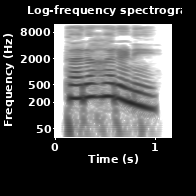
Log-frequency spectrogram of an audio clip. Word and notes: ತರಹರಣೆ: taraharane

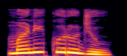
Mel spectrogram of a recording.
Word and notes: ಮಣಿಕುರುಜು: maṇi kuruju

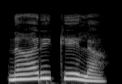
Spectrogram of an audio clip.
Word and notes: ನಾರೀಕೇಲ: nārīkēla

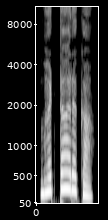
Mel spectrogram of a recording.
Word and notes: ಭಟ್ಟಾರಕ: kannada

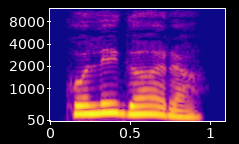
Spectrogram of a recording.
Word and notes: ಕೊಲೆಗಾರ: kolegāra

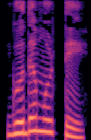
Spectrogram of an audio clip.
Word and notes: ಖಾತೆಮಾಡು: khāte māḍu

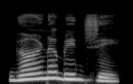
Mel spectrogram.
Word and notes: ಗಾಣಬಿಜ್ಜೆ: gāṇa bijje

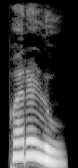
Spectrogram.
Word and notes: ಪೇರಲ: Kannada

